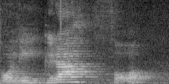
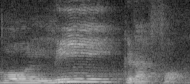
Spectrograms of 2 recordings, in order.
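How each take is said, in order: First: The stress falls on the third syllable, 'gra'. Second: The stress falls on the second syllable, 'lí'. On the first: The speaker calls it wrong. "el acento fonético caería en la penúltima" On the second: The speaker calls it right. "la sílaba tónica no es la penúltima"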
